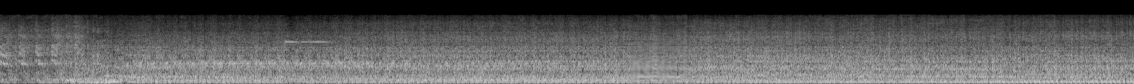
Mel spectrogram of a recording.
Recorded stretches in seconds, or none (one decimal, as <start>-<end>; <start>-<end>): 0.0-6.3; 6.9-11.3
